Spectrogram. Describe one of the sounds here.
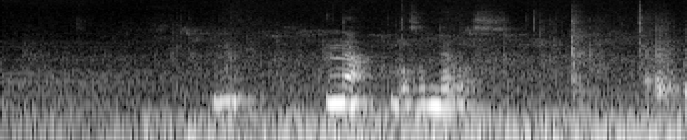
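A woman speaks on a phone.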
